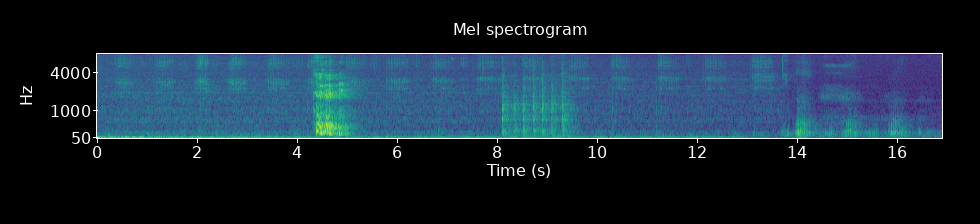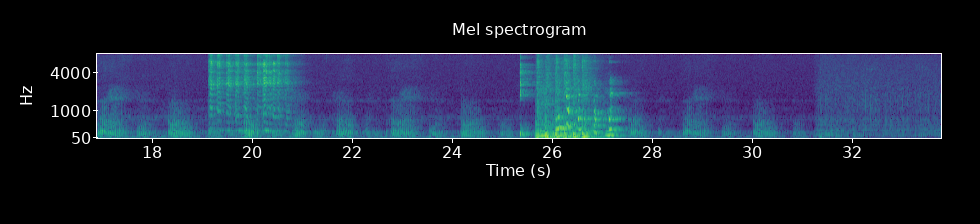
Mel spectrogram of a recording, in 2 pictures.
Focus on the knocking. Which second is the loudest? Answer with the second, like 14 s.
26 s.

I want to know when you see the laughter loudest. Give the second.
5 s.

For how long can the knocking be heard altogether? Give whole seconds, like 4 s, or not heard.
3 s.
